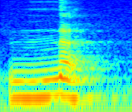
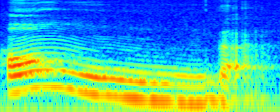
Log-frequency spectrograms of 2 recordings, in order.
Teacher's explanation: Aqui no onda, você não ouve o som do N, você ouve a extensão do O. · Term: dígrafo vocálico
